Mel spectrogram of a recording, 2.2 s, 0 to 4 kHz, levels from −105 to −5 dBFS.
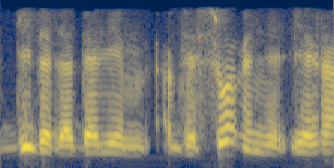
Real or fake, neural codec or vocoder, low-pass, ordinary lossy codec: real; none; 3.6 kHz; MP3, 32 kbps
